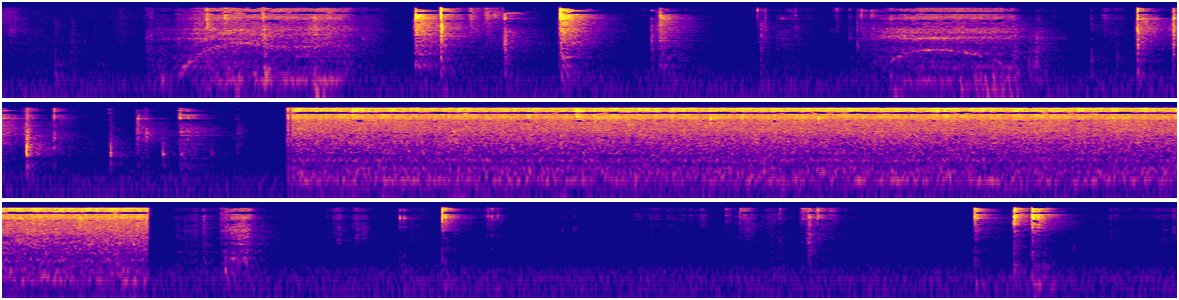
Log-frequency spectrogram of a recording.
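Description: Scattered handling clicks and rustles, then about six seconds of steady running water in a tiled bathroom, starting and stopping abruptly about nine seconds in and again near sixteen seconds, followed by a few small knocks.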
